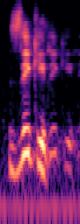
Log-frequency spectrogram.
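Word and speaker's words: ذكر: উপরে বিষয়টা হচ্ছে আল্লাহর জিকির কি নাম বললাম জিকির জাল কাফ র তিনটি অক্ষরে একটা শব্দ জিকির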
